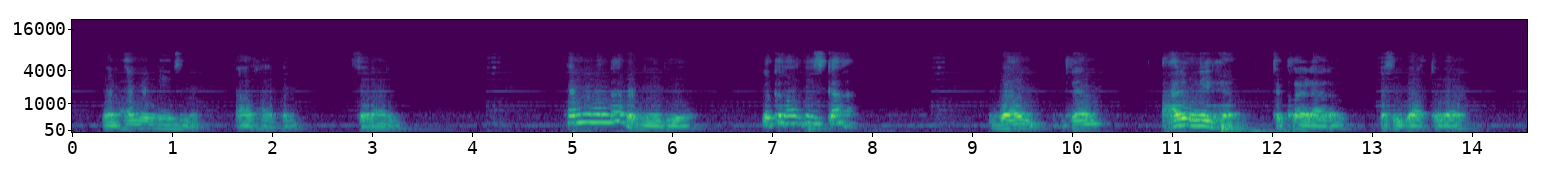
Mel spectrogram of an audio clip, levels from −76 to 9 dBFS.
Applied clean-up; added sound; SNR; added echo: neural separator model SepFormer DNS4.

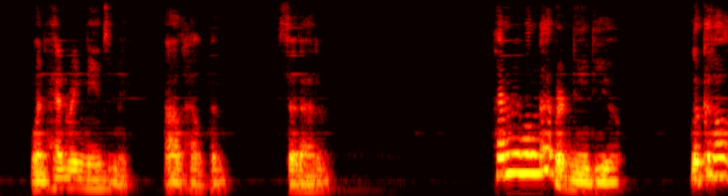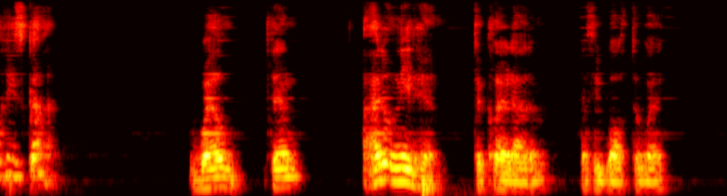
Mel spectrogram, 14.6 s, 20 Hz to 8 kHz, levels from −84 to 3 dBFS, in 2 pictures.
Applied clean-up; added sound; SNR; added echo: neural mask model DeepFilterNet 3.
